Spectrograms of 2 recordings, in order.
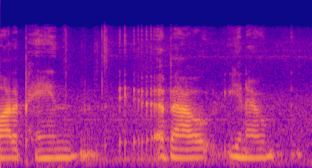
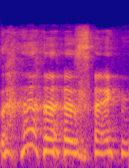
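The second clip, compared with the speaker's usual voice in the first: higher, louder laugh into the line; real laugh; 7 semitones higher, 5 dB louder, slower than usual. Real, not acted. Laughing at her own dazed reply to her husband. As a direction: break into laughter, pitch up.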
